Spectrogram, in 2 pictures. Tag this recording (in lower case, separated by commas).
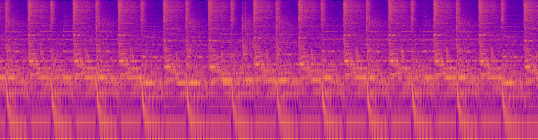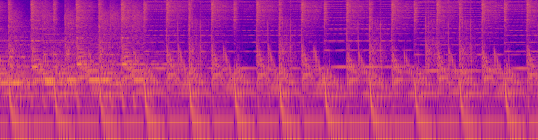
music, exciting music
